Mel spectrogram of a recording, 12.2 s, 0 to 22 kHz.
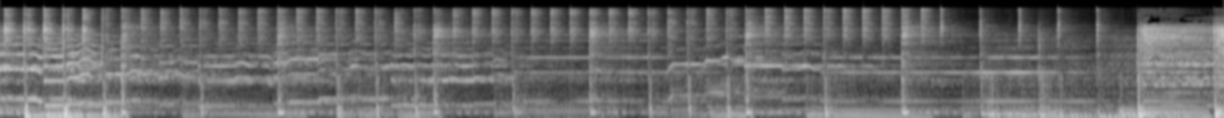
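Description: Music with guitar and drums played through a bare 4-inch neodymium mid-bass speaker driver, without cabinet or tweeter; the midrange comes through very clear.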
